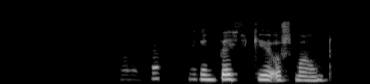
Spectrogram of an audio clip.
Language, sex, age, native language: Icelandic, female, 30-39, Icelandic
